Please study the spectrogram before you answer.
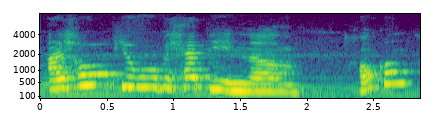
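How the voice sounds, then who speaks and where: A woman playing a wistful, awkward girlfriend in an improvised comedy breakup scene, speaking haltingly with stammers. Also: high-pitched, sing-song, a little mellow. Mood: sarcastic. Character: wistful, awkward pregnant girlfriend being left, passively sarcastic. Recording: dull lo-fi sound, music behind.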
